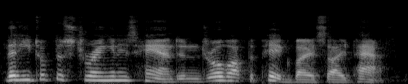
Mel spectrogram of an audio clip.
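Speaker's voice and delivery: ordinary delivery, nothing marked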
